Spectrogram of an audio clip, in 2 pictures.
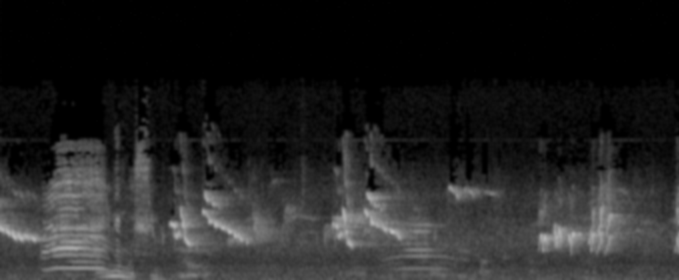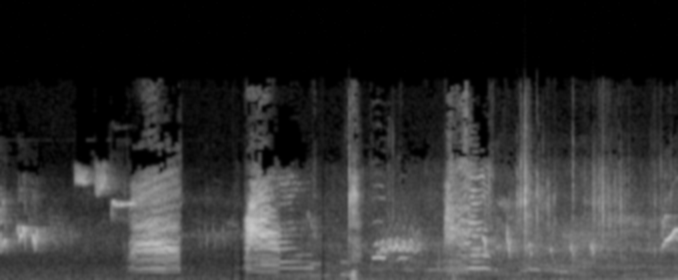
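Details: Very hungry mother cat, a stray fed near shops while her kittens are missing, meowing again and again with arching, rising-falling cries about once a second, mixed with short sharp bursts, voices and background noise.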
